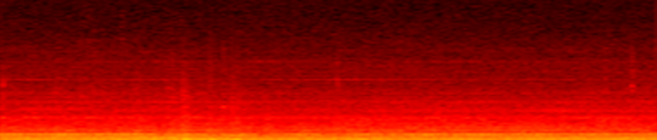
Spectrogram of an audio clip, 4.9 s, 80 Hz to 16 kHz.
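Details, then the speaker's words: 2011 Mazak QTN 250-II CNC turning center, axes jogging: even, steady low hum, no knocks or grinding, tracks nice and smooth; normal axis travel. "Tracks also nice and smooth."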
